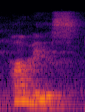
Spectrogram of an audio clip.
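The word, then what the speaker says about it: Hermès: I'm not like a brand like a designer person, but how do you pronounce MS? Let's see. Hermes. Sorry. Hermes.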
